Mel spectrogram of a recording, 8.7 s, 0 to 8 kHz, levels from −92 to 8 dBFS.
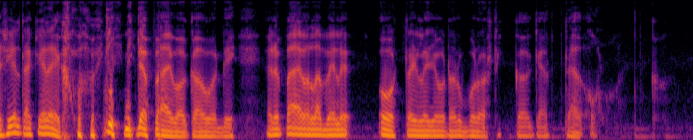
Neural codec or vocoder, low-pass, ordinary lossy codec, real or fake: codec, 16 kHz, 16 kbps, FunCodec, trained on Chinese and English, 50 frames a second; none; none; fake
